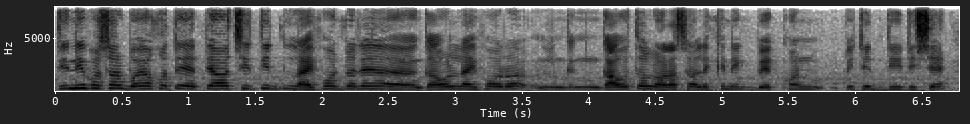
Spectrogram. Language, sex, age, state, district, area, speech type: Assamese, female, 45-60, Assam, Nalbari, rural, spontaneous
